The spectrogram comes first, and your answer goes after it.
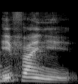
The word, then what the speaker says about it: Ifeanyi: All right, the last actor we'll talk about is, how do you pronounce this? Ifeanyi? Ifeanyi? Kalu? Ifeanyi, that's the name.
